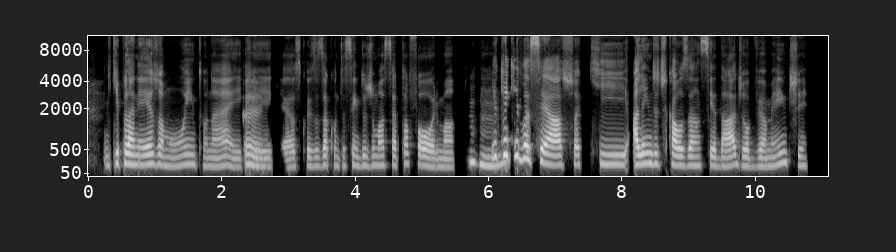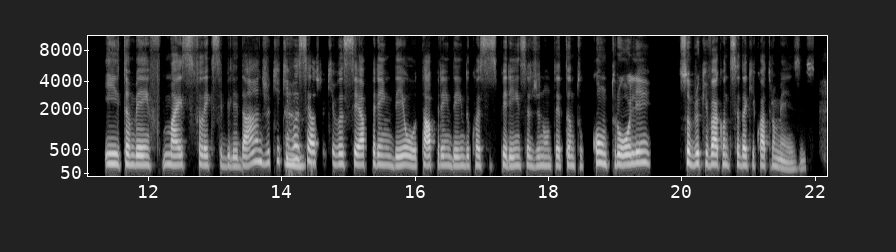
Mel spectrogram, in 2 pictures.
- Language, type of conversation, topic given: Portuguese, podcast, Como você lida com dúvidas sobre quem você é?
- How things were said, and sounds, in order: none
